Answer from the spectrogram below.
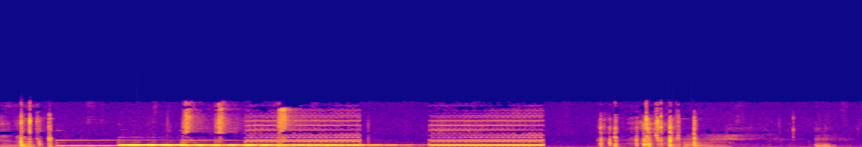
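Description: signal or alarm, telephone ringing

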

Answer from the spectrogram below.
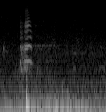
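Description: bird, bird honking

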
